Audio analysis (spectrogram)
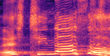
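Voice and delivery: put-on exaggerated fruity delivery. Retelling how friends kept saying the word: imitating an exaggerated fruity way. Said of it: "more and more exaggerated".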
